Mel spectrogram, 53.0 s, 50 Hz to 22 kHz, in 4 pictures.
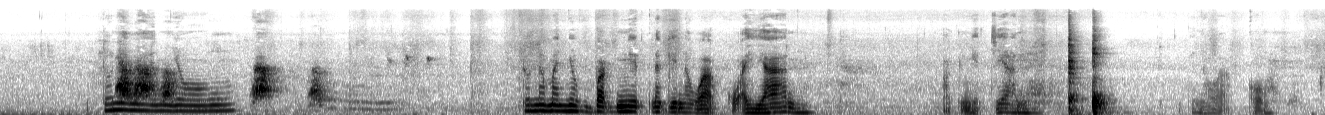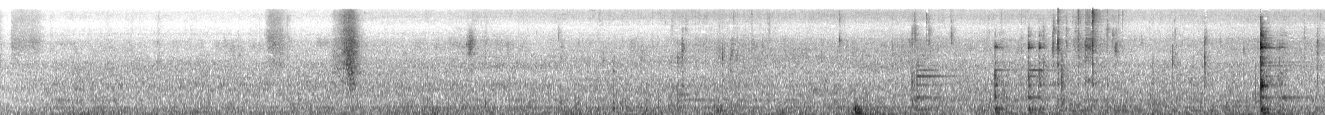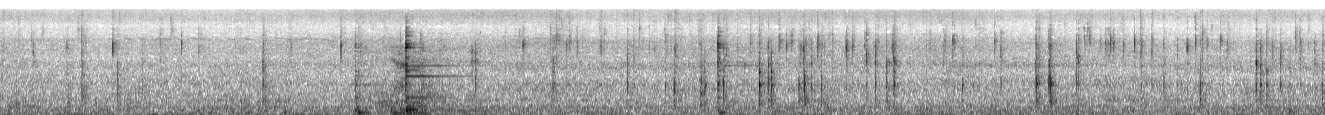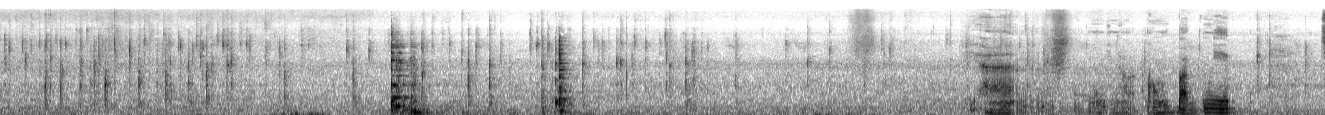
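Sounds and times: meat deep-frying in oil: 5.0s - 53.0s
utensil clanking on metal pot: 25.8s - 26.3s, 30.1s - 31.1s, 43.6s - 44.1s.

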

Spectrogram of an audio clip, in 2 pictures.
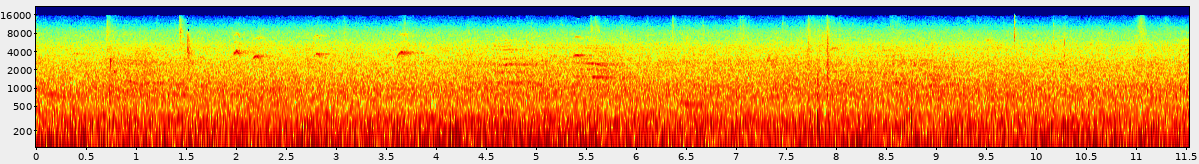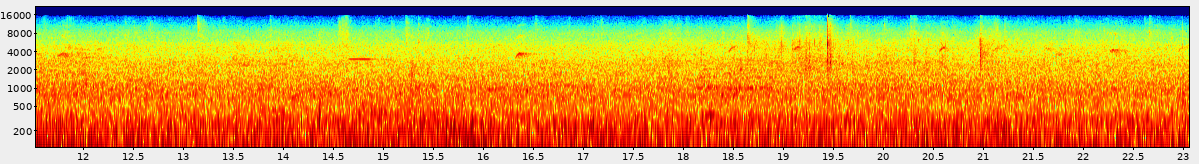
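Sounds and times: outdoor background noise: 0.0s - 23.0s.

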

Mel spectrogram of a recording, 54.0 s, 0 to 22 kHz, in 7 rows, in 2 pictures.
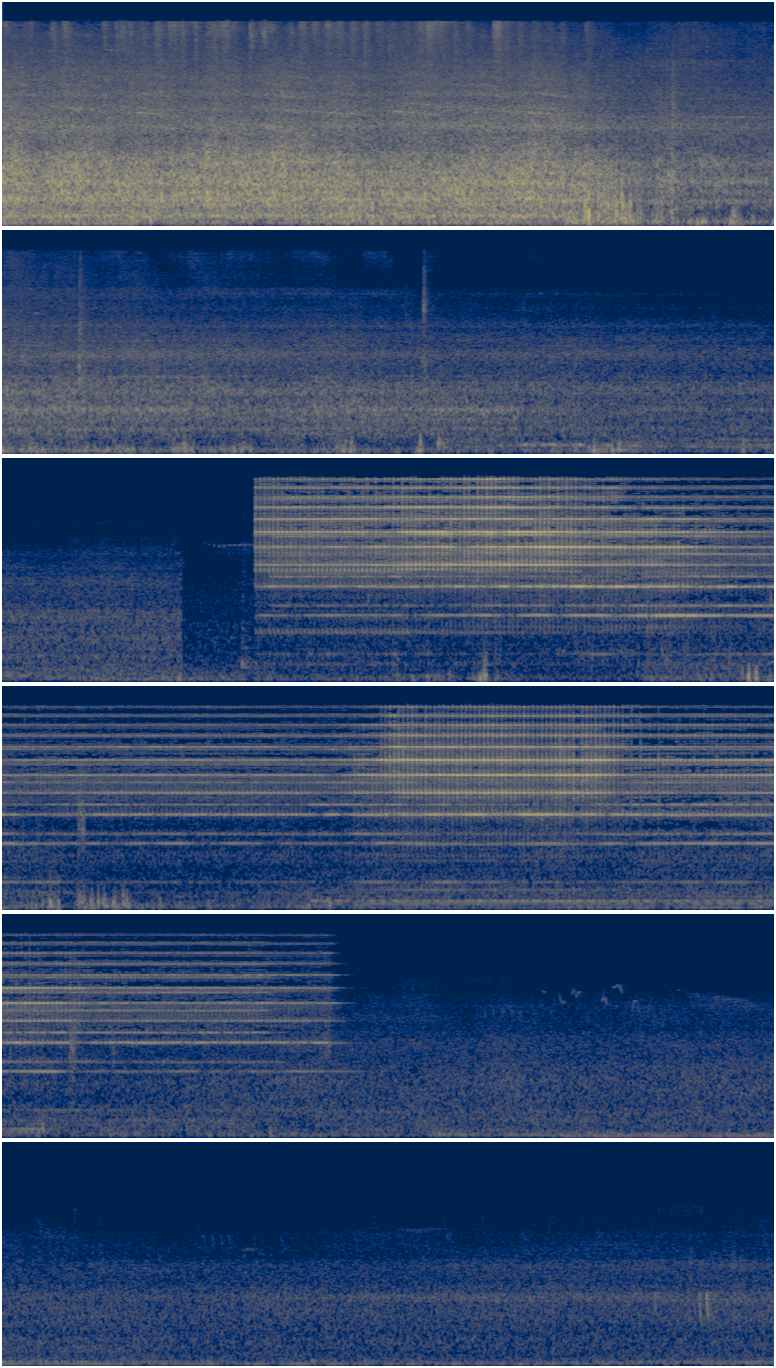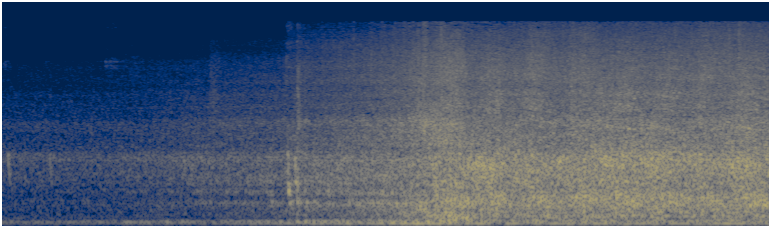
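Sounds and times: faint train noise: 0.0s - 53.9s
level crossing warning bell: 18.0s - 34.5s.

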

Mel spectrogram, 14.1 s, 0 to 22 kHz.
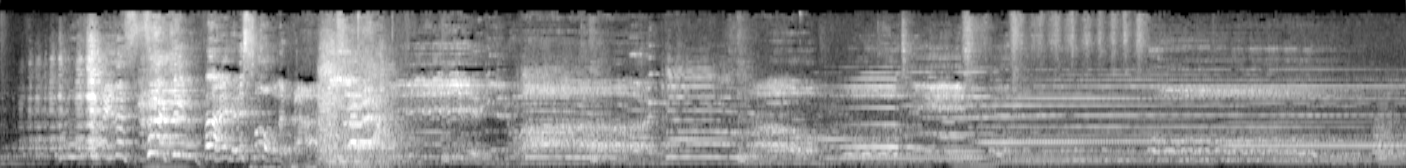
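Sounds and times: chamber ensemble sustained notes: 0.0s - 11.0s
opera voices singing with vibrato: 3.0s - 14.0s.

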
